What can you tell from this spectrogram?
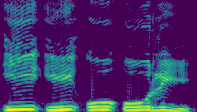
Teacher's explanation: संवृत स्वर में हमारी जीभ ज्यादा ऊपर उठ जाती है, यह सबसे कम खुलता है हमारा विवर। आपकी ई उ री, ये आपके 5 वर्ण हैं जो संवृत स्वर हैं।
